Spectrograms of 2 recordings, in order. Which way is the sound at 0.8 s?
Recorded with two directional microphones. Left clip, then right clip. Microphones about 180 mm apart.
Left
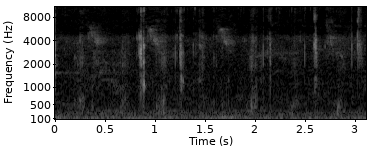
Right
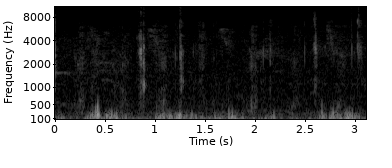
10° right (ahead or behind).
